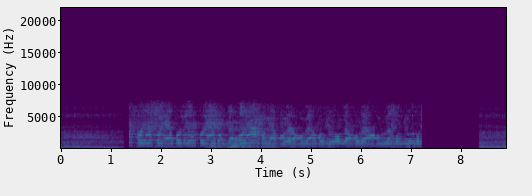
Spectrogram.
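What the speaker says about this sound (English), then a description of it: "It's a cat." A cat meowing sound effect from a coin pusher machine, a long drawn-out, wavering caterwaul that goes on for several seconds, loud and tonal, then cuts off into silence before the machine's background noise returns.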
